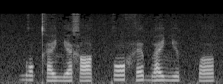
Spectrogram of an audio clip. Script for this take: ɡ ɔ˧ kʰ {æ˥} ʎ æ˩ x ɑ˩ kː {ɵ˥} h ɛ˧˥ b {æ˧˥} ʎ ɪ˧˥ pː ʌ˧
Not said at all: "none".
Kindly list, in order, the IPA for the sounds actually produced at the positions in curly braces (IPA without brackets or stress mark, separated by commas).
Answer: æ˩, ɔ˥, æ˧˥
